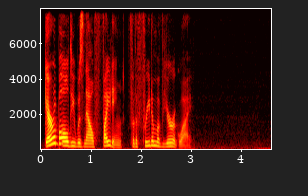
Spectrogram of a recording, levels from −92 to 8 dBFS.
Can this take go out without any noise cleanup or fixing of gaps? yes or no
yes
